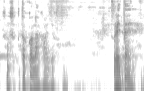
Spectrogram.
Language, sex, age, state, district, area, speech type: Odia, male, 18-30, Odisha, Balangir, urban, spontaneous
